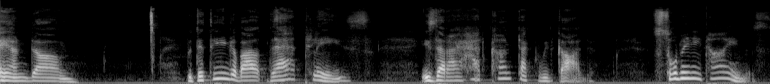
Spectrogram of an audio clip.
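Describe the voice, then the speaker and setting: A woman with a medium-pitched voice speaks very slowly with long, frequent pauses and very wide pitch swings, on a very clean recording with a silent background. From Cuba. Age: 80s+. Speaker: interviewee sharing faith story. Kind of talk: testimony.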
